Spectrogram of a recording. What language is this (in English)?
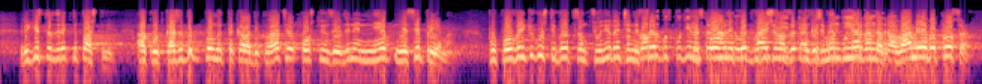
Bulgarian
